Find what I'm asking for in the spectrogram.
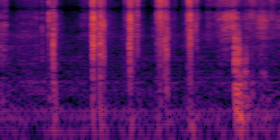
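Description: Tarot cards are shuffled and flipped close by in a quiet room, giving a string of crisp, papery riffles and slaps at an uneven rhythm, ending in a louder, fuller shuffle.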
